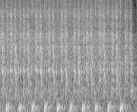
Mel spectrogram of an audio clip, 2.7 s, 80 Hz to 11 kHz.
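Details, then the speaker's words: Bennche 500 (Hisun) UTV during fuel pump checks, O2 sensor loosened: rhythmic chuffing about four times a second that never catches; misfire because the spark plug cap was knocked off, cap damaged and needs replacing. "did I knock the spark plug cap off I did I was like what's going on I knocked the spark plug cap off so that might help huh"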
